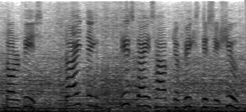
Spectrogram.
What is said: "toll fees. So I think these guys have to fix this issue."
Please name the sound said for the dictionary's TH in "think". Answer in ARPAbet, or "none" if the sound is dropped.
T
